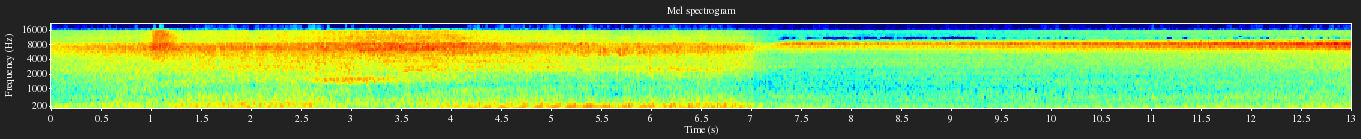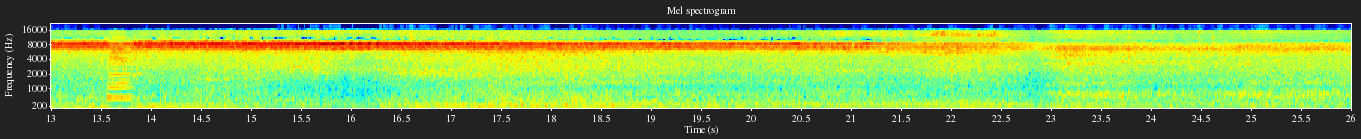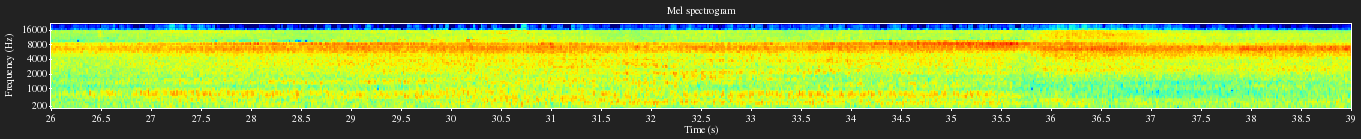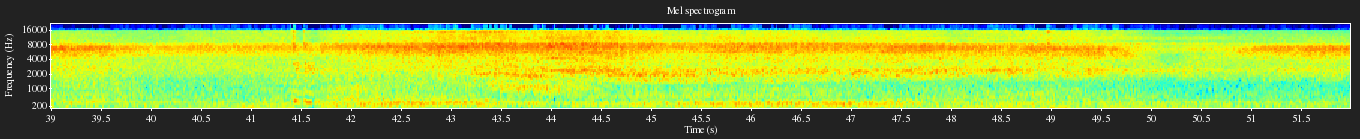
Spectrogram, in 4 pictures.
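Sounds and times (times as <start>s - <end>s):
bus engine: 0.0s - 51.9s
road noise: 0.0s - 51.9s
bus horns tooting: 13.4s - 14.7s, 41.2s - 42.2s.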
